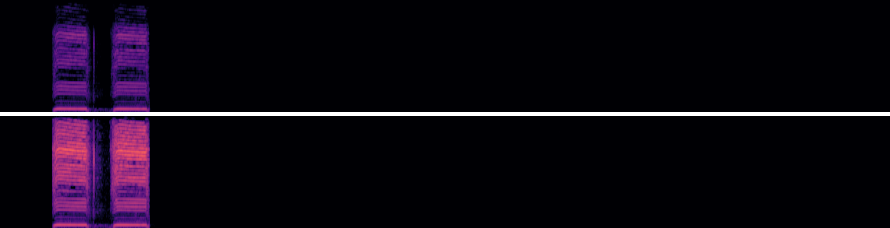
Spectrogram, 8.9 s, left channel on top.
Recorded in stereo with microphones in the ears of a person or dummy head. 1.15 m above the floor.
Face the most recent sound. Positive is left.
turn(degrees=-75)  # may be behind; listen again after turning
